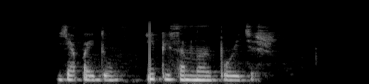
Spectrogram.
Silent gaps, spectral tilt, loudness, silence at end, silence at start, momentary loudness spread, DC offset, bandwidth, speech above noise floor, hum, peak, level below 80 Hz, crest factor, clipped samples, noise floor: none; -7.5 dB/octave; -22 LUFS; 1 s; 0.6 s; 17 LU; under 0.1%; 7 kHz; over 68 dB; none; -6 dBFS; -60 dBFS; 18 dB; under 0.1%; under -90 dBFS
